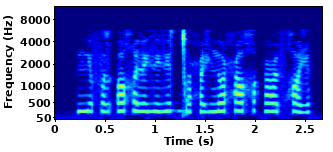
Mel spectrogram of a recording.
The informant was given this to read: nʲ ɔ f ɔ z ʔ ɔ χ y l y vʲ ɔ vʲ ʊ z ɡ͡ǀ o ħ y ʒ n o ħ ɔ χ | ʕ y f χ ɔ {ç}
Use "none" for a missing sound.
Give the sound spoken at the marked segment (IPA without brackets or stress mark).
ʒ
